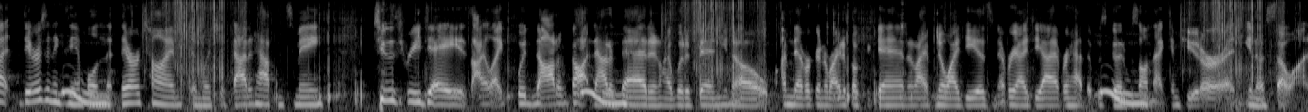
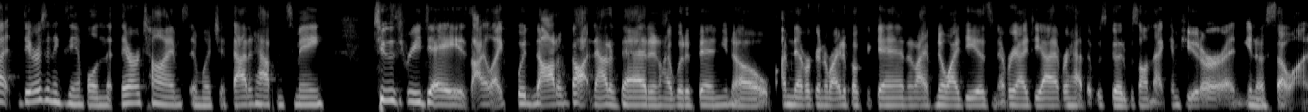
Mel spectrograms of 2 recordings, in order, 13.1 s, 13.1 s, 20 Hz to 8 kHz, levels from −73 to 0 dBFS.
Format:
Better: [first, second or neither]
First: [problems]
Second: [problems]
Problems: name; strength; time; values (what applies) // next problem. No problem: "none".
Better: second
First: background sound (Chewing, mastication); 7 dB below the speech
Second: none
